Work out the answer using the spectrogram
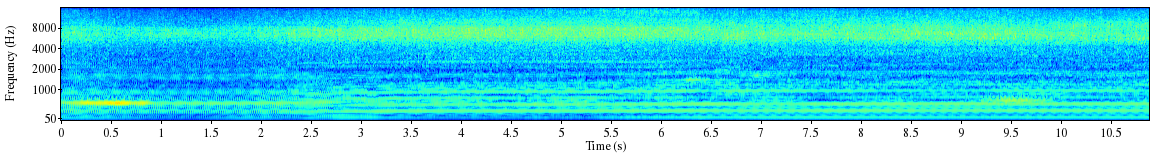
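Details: Small two-stroke (Stihl BG50 blower or Echo powerhead trimmer) after new fuel lines, ethanol-fuel water contamination: steady buzzy high idle with uneven burbly edge, smoking too much; carburetor set too rich (four-stroking), to be leaned out.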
